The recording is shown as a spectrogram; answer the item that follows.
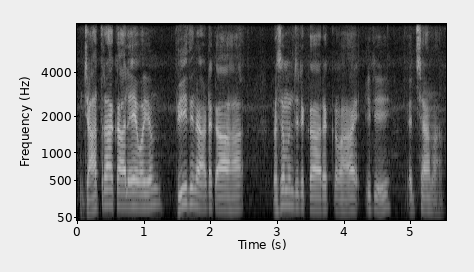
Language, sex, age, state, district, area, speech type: Sanskrit, male, 18-30, Karnataka, Vijayapura, rural, spontaneous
